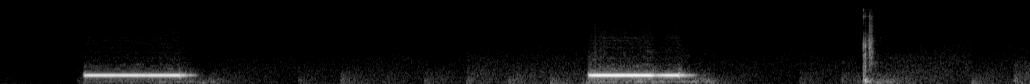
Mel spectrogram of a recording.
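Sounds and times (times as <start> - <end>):
telephone ringback tones after dialing extension: 0.8 - 2.0, 5.9 - 7.0.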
